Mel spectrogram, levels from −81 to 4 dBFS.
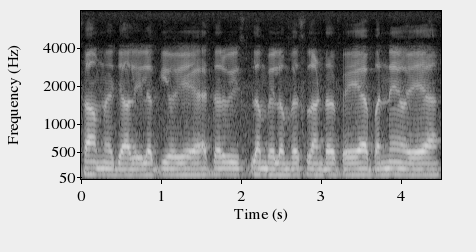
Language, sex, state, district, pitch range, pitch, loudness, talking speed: Punjabi, male, Punjab, Kapurthala, 100-105 Hz, 105 Hz, -16 LUFS, 185 wpm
